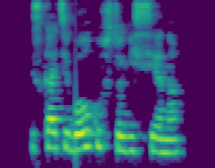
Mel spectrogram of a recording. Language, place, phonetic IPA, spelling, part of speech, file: Russian, Saint Petersburg, [ɪˈskatʲ ɪˈɡoɫkʊ ˈf‿stoɡʲe ˈsʲenə], искать иголку в стоге сена, verb, LL-Q7737 (rus)-искать иголку в стоге сена.wav
- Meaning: to be looking for a needle in a haystack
